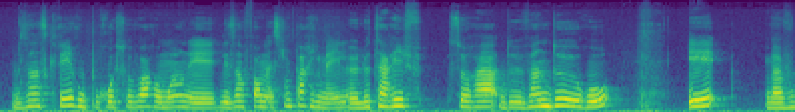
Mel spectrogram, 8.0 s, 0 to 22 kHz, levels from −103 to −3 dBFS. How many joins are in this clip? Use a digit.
1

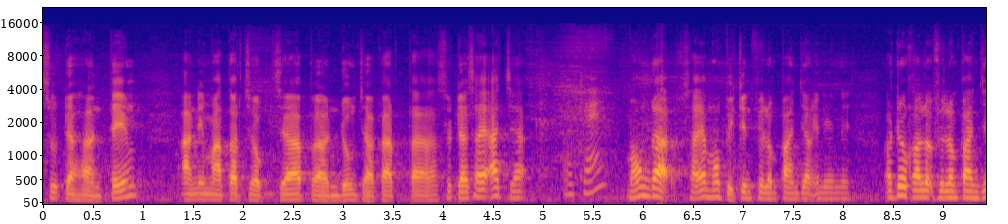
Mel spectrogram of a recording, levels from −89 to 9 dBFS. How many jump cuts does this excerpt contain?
0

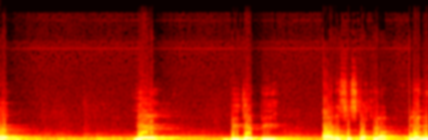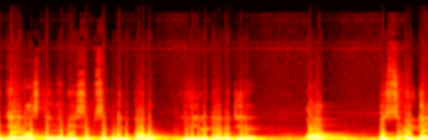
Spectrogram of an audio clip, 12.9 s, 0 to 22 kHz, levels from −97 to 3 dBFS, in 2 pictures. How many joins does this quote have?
1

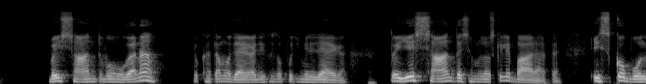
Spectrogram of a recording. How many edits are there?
1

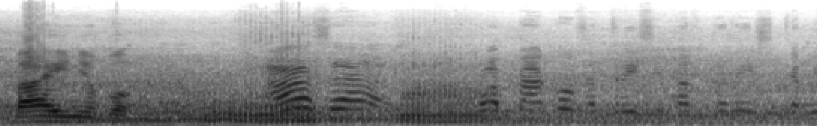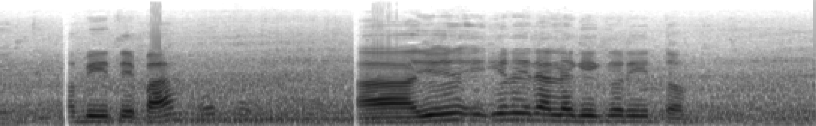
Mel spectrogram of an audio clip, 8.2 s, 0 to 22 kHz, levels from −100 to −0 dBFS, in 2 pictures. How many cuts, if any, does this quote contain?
2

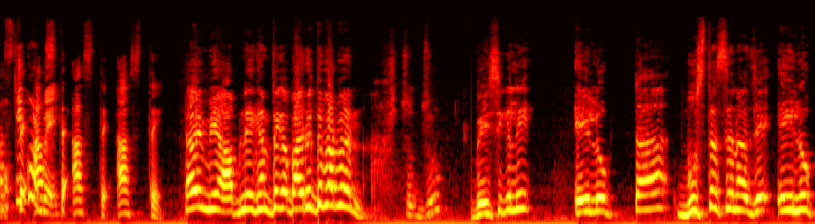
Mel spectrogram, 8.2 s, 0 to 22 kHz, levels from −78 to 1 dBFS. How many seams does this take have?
2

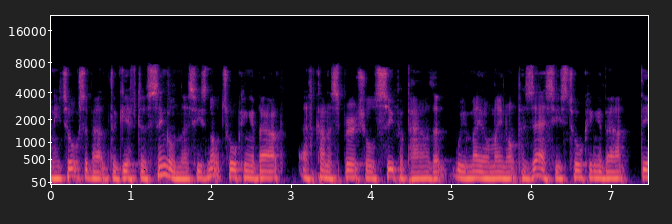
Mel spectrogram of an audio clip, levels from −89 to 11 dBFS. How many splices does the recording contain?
0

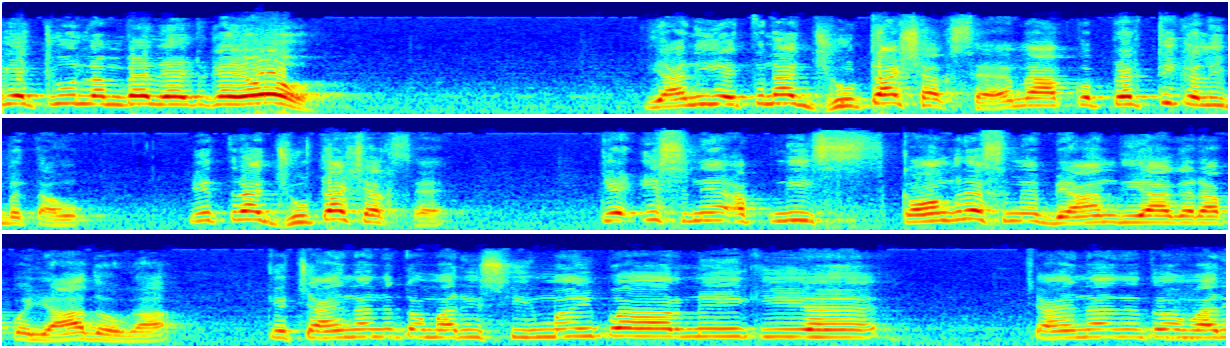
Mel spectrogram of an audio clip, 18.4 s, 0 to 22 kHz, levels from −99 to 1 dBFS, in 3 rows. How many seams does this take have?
0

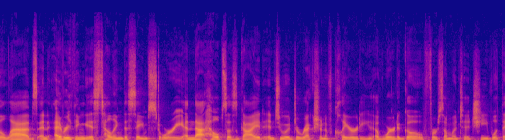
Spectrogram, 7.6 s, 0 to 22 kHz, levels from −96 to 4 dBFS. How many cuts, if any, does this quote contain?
0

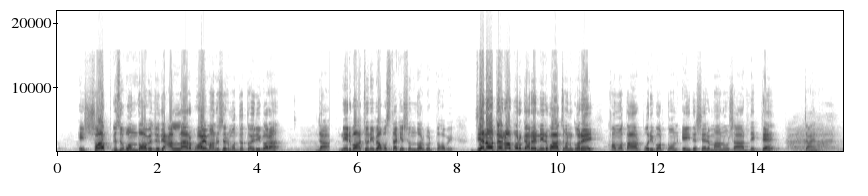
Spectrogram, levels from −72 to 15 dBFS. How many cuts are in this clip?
1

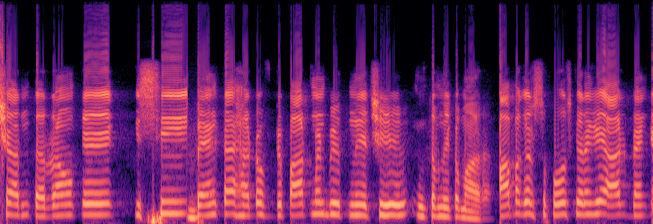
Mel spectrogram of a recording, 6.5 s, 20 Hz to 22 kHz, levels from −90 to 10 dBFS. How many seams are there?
2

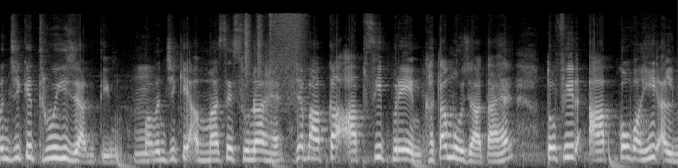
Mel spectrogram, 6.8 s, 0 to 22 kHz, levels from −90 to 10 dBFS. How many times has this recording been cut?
2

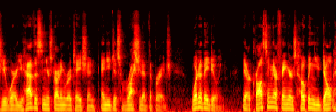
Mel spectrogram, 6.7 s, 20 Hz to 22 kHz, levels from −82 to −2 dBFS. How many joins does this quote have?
1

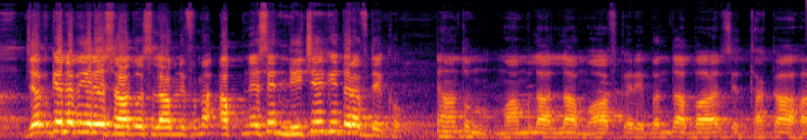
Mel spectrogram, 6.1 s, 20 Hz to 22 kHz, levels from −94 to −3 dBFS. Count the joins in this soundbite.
1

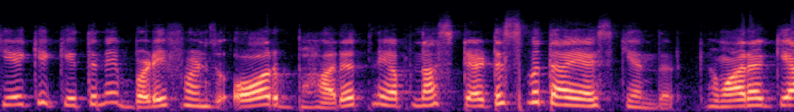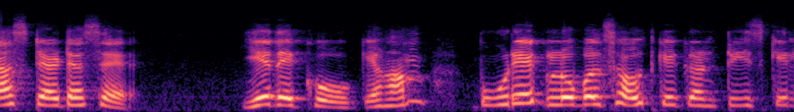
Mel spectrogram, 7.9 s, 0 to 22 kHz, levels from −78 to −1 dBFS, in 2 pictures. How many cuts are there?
0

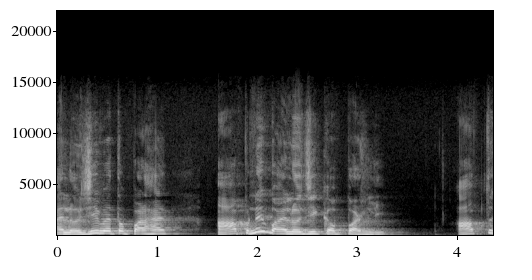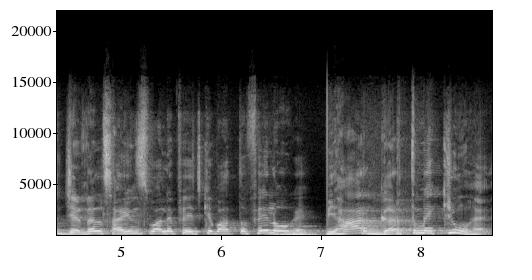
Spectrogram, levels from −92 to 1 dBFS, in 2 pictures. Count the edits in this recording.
1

